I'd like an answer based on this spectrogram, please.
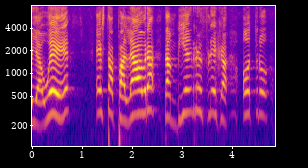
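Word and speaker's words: Yahweh: jehová jehová yagüe o está en estas cuatro letras del alfabeto del alfabeto hebreo a las cuales se le pusieron las vocales de la palabra adonay para que se pueda pronuncia como ya ve esta palabra también refleja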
